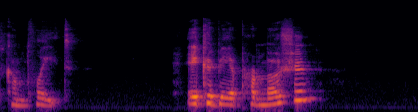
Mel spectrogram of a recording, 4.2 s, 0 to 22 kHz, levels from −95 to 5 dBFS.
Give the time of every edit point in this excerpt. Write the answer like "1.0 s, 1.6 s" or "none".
1.7 s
